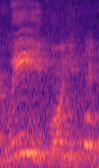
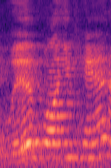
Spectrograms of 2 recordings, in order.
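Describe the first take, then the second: First: "Leave" said with a long stretched ee, like leaf. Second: "Live" said with a short clipped i, like give. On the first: Fan weighing the other reading, "Leave" with a long ee. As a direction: make "Leave" the verb leave, long vowel, amused rising question. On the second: Fan weighing the lyric, "Live" with a short i. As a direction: make "Live" the verb live, short vowel, questioning lift at the end. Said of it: "Does she say". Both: Shown as a demonstration.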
